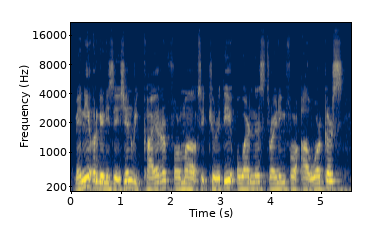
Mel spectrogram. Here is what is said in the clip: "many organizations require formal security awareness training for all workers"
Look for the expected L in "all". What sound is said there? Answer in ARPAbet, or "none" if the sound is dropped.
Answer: W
